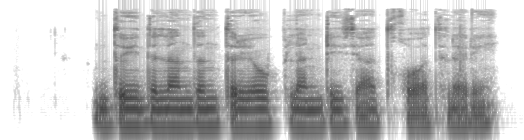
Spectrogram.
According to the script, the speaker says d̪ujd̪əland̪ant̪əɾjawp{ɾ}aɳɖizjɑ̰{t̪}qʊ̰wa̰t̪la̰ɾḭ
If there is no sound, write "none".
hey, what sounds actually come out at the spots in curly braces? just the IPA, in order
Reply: l, t̪

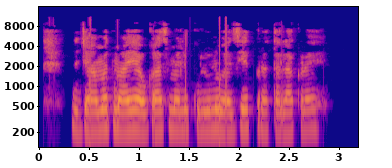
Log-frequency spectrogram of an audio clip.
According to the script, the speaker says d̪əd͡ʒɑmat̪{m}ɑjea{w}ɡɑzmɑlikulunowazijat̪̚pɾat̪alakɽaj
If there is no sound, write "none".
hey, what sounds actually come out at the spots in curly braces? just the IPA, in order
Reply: m, w

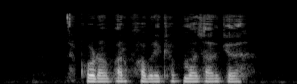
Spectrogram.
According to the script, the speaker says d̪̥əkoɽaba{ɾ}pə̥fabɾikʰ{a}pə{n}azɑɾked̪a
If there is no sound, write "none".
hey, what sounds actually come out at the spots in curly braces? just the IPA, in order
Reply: ɾ, a, m

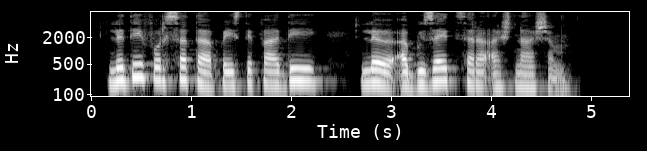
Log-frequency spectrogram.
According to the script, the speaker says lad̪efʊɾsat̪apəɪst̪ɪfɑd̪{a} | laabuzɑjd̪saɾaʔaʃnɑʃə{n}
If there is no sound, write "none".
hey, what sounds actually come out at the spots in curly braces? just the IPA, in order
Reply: e, m

